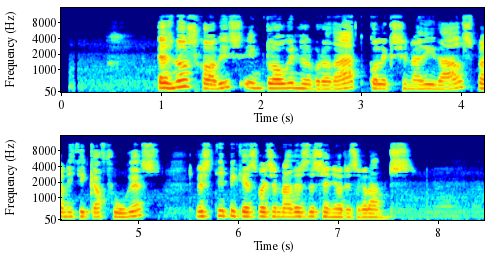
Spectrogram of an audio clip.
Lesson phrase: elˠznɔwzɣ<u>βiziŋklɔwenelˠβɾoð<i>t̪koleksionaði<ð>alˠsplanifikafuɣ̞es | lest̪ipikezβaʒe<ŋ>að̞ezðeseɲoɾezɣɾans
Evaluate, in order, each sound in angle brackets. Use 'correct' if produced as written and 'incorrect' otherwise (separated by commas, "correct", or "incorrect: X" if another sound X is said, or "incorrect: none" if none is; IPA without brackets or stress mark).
incorrect: ɔ, incorrect: a, correct, incorrect: n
